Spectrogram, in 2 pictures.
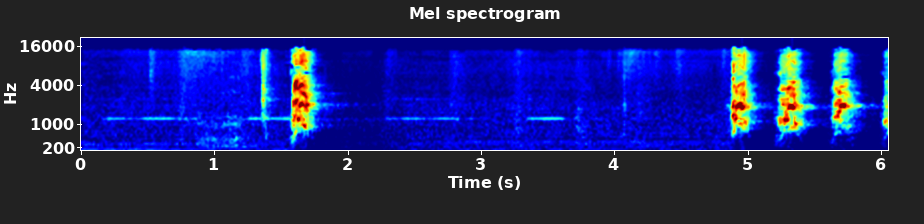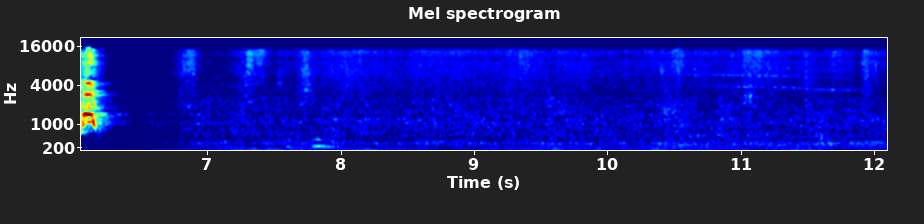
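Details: Corgi giving sharp, clipped barks: a single yap early, then a rapid run of four barks about three per second, mid-pitched and loud, with a low steady hum and faint voices in the background.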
